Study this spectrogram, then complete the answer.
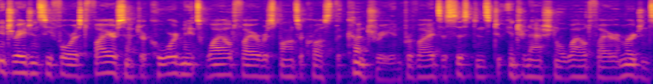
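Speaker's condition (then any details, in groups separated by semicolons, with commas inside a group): No condition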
